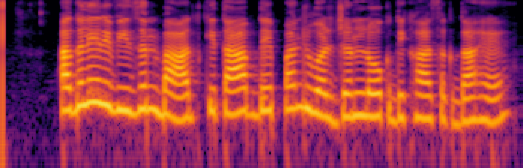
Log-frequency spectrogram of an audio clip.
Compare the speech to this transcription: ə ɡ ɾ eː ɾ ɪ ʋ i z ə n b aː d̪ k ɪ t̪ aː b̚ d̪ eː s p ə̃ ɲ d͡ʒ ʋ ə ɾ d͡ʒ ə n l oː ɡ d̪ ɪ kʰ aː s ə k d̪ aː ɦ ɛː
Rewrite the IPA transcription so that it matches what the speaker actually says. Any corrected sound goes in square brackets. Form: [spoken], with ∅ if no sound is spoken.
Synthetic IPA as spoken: ə ɡ [l] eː ɾ ɪ ʋ [iː] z ə n b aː d̪ k ɪ t̪ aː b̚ d̪ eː [∅] p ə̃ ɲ d͡ʒ ʋ ə ɾ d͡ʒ ə n l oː [k] d̪ ɪ kʰ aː s ə k d̪ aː ɦ ɛː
